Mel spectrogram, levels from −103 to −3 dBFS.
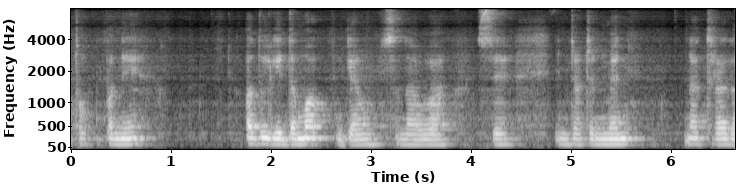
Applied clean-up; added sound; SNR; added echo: none; none; none; reverberation time 0.2 s.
